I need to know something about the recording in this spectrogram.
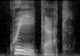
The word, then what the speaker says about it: Cuicatl: Oh, and they stressed the second to last syllable, Cuicatl, Hueyi Tlatoani.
